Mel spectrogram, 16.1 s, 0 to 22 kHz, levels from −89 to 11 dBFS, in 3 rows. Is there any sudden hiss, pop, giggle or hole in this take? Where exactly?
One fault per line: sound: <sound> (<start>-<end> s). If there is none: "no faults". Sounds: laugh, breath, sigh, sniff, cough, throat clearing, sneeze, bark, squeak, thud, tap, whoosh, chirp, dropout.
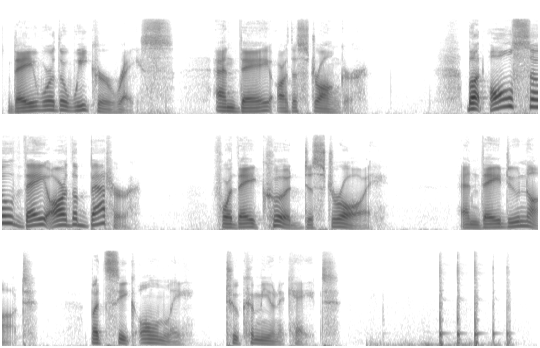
sound: tap (14.4-15.9 s)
